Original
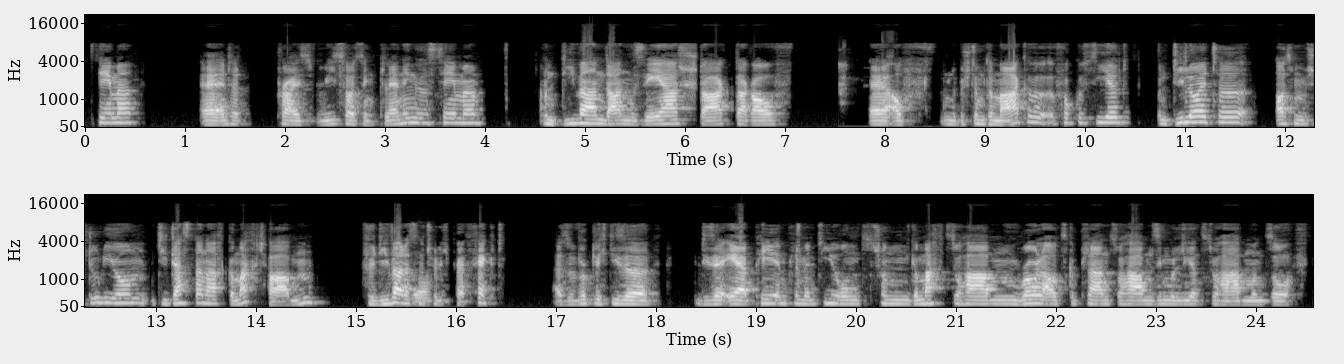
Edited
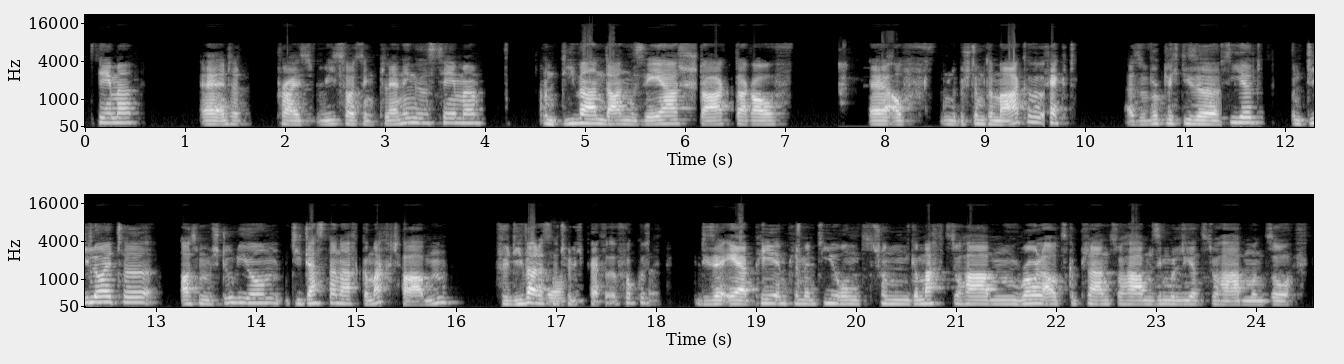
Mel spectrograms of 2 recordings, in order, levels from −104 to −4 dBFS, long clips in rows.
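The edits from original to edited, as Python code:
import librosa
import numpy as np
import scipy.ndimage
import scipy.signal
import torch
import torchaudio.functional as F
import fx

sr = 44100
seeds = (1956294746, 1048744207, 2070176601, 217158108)

y = fx.edit(x, sr, fx.swap(start_s=9.59, length_s=0.43, other_s=16.16, other_length_s=1.77), tone=tone)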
